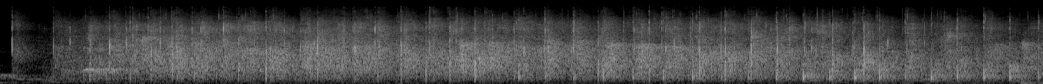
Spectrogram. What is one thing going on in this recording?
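A violin plays a lively tune with quick bow strokes.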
